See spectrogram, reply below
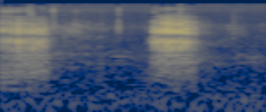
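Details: Crow during a snack theft, one fast crow grabbing all the treats meant for another that follows it waiting for scraps; two rough, hoarse caws about a second apart, the second louder.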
